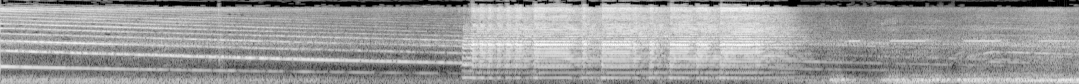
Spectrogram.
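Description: Dump truck's siren winding slowly down in pitch. About four and a half seconds in, the truck's bank of air horns sounds a steady multi-tone chord for about three seconds and cuts off suddenly. After that the diesel engine is heard running, with a faint steady beeping.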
